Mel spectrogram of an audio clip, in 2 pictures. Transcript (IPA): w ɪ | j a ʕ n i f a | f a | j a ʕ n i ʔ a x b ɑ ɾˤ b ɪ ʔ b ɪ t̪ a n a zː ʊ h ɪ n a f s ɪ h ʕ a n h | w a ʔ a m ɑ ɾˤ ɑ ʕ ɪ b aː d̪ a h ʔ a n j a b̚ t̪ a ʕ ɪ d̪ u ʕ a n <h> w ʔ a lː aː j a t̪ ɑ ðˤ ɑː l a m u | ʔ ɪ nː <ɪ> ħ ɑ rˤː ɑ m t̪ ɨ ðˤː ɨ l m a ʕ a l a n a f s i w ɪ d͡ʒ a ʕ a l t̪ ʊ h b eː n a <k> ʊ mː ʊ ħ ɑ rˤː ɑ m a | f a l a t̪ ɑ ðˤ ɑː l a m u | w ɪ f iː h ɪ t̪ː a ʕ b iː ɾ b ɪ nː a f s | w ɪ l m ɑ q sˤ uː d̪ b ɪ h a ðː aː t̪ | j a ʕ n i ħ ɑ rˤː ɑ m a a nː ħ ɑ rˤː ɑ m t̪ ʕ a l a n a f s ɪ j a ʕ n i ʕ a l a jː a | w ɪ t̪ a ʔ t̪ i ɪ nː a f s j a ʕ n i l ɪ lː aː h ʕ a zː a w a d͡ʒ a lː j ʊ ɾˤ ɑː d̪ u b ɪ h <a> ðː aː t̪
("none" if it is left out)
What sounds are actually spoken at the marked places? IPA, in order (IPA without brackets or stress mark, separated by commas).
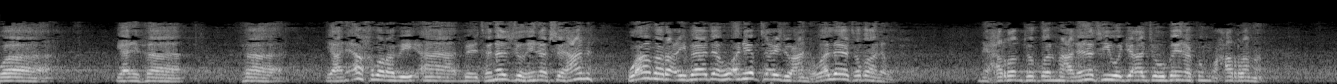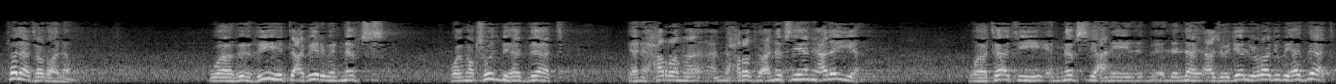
h, i, k, a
